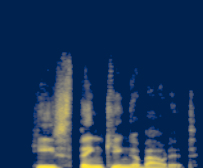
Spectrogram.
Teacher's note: thinking is stressed because it's the main action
